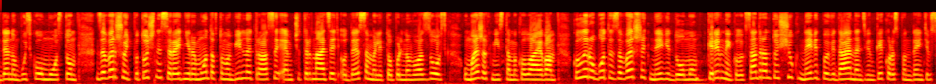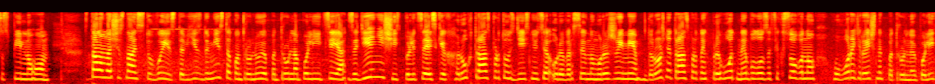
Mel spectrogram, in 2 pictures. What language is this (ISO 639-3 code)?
ukr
